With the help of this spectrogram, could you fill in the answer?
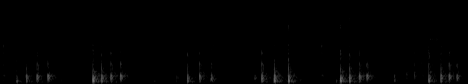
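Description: Fingertips of both hands tap and scratch the top of a large, flat, closed corrugated cardboard shipping box printed with the RODE logo, which holds contents and lies on a wooden table. Quick, dull, hollow taps fall in short bursts with almost no ring. Near the end a brief bright scratching hiss rises over the taps.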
